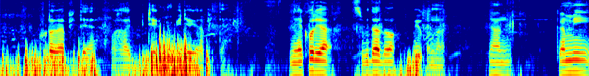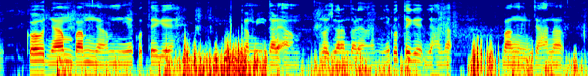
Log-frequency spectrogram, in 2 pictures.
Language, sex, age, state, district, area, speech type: Santali, male, 18-30, West Bengal, Purba Bardhaman, rural, spontaneous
